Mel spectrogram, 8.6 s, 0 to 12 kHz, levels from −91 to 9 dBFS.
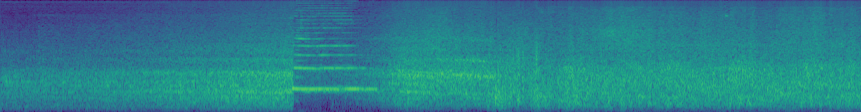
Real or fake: real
